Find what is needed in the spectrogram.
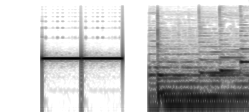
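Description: A single steady, high electronic beep tone lasting just under a second, then music begins near the end.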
